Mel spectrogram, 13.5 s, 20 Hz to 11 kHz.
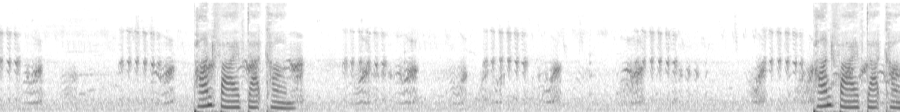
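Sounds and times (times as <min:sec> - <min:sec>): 
frog calls with pulsed notes and upward-swept croaks: 0:00.0 - 0:00.8, 0:01.8 - 0:02.7, 0:03.6 - 0:08.5, 0:09.3 - 0:10.6, 0:11.2 - 0:13.4
speech: 0:03.0 - 0:04.6, 0:12.3 - 0:13.4.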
